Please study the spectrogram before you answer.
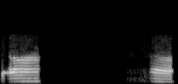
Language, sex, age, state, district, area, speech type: Marathi, male, 18-30, Maharashtra, Akola, urban, conversation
